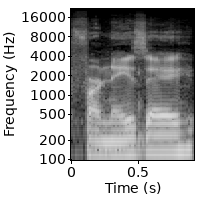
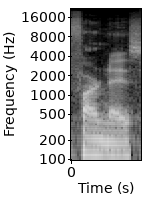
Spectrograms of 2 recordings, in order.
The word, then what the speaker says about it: Farnese: I looked up like an Italian pronunciation. It's like Farnese, so I've been trying to do that.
